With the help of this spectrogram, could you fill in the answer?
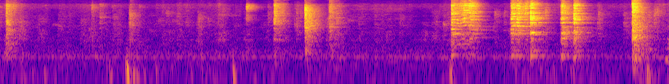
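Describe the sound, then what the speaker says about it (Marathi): Fried paneer pieces for paneer tikka masala drop into thick masala in a metal pan, bringing scattered clinks and knocks of utensil against pan, with several louder clusters of scraping toward the end. "आता आपण याच्यामध्ये हे जे पनीरचे पीस आहेत फ्राय केलेले हे टाकूया हळूहळू टाकायचे"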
